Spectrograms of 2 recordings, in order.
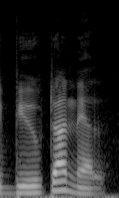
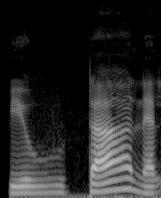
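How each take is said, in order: First: Said in the usual way. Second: butanal drawn out slowly, syllable by syllable; slow dictation. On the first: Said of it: "teacher naming the compound". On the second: Shown as a demonstration. Teacher dictating butanal slowly to the class. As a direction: spell out butanal slowly so students can write it. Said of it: "teacher repeats the name slowly".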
